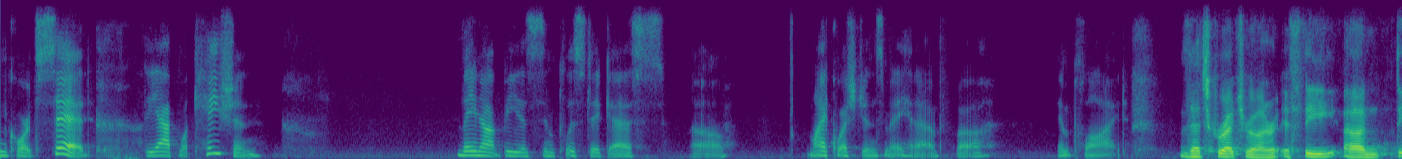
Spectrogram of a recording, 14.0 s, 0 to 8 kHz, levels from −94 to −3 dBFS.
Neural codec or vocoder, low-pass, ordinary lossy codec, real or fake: codec, 16 kHz, 2 kbps, FunCodec, trained on LibriTTS, 25 frames a second; 7.2 kHz; Opus, 24 kbps; fake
